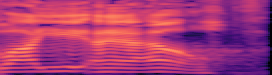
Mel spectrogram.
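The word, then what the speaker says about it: bla'yael (בליעל): It's the Hebrew word bla'yael, and that is exactly how you pronounce it.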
